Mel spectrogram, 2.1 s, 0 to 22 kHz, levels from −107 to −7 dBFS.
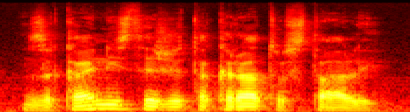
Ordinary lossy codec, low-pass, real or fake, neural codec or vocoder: none; 19.8 kHz; real; none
